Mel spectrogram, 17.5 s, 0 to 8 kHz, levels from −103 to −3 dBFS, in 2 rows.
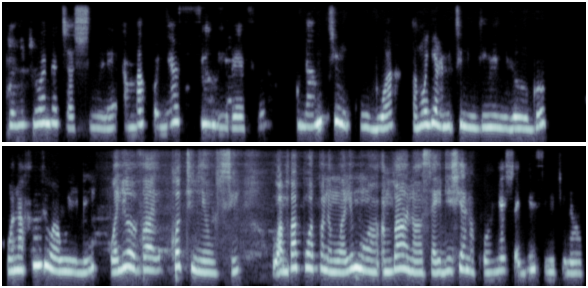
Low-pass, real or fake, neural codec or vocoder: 7.2 kHz; fake; codec, 32 kHz, 1.9 kbps, SNAC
